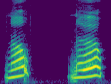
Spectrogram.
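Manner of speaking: loud cry of dismay; dismayed shout. Real, not acted. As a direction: yell out in frustration. Losing gear in game. (grito de desespero)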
